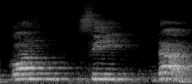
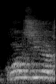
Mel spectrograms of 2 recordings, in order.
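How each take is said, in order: First: "consider" in three slow beats, কন, সি, ডার; split into syllables. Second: Said in the usual way. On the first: Shown as a demonstration. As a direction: pause after each syllable of "consider". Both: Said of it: "তিনবার উচ্চারণ করতে পারছি".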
